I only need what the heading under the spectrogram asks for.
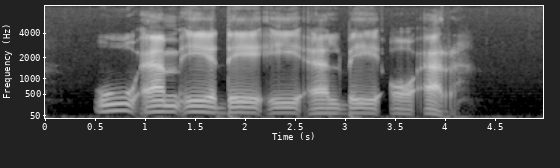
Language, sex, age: Swedish, male, 53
